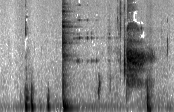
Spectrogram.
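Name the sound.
glasses clinking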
